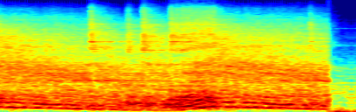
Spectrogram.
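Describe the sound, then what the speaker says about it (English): A motorbike engine revs loudly at close range at an indoor classic bike show, a steady raspy roar with a couple of throttle blips before it suddenly cuts off near the end. "That's where they start all the bikes over there."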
